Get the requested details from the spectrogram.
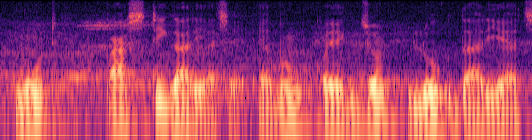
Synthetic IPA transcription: moʈʰ | pãsʈiɡaɾiat͡ʃʰḛʔebɔŋkɔekd͡ʒɔnlukd̪aɾieat͡ʃʰ

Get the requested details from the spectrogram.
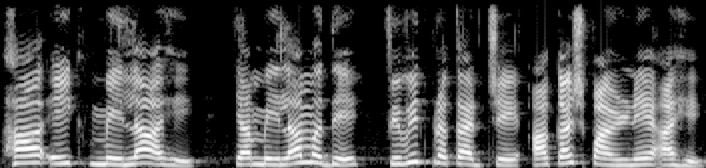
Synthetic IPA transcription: haekmelaːɦe | jamelaməd̪ʱːje | ʋiʋid̪̚ʱpɾəkaɾt͡seakaɕpaɽɳeaɦe

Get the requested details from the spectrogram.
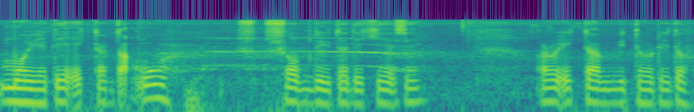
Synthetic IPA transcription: mojatɛʔɛ̰k̚tada̰ŋɔɹ | sɔb̚deɹtadekʰiasɛ | a̰ɹuʔɛk̚tabitɔɹtitɔ

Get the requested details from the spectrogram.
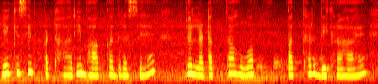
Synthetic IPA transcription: jekɪsipɐʈʰaːɾibʱaːɡ̚kad̪ɾəsɦɛ | d͡ʒoːlɐʈək̚t̪aɦʊapɐt̪ʰːəɾd̪ɪkʰɾɐɦaɦɛː

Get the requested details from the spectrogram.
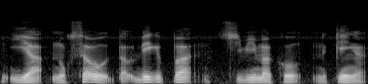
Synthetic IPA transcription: ijanɔk̚saɔd̪a̰lbeɡɯpːat͡ʃʰibimakʰɔnəkeŋa̰

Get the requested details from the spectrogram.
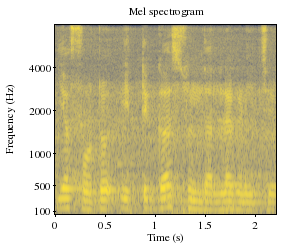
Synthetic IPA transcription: jafoʈoʔiʈːɡəsːund̪əɾləɡɳit͡ɕe

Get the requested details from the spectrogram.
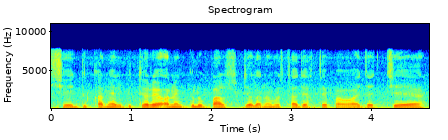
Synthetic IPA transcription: ʃejd̪ukaneɾbʱit̪oɾeɔnek̚ɡulobalsd͡ʑɔlanɔbost̪ʰad̪ekʰt̪epaoad͡ʑatːɕʰe

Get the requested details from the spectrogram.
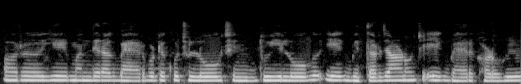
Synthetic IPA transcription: ɔːɾjeːmɐ̃nd̪ɪɾakbɛɦɾbɪʈekʊt͡ʃʰloːɡt͡ʃʰĩd̪uiloːɡeːk̚bʱɪt̪ːəɾd͡ʒaːɽ̃ot͡ʃʰeːkbʱɛɦɾkʰɐɽoɦʊio

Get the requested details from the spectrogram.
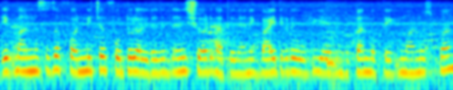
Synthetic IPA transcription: ekmannəsat͡safəɾnit͡ɕəɾfoʈolaʋit̪at̪et̪aniɕəɽɡʱat̪et̪janiek̚bajt̪ikɽeubijet̪d̪ukãnbʱəɡ̚t̪eekmaɽ̃uːspəɳ

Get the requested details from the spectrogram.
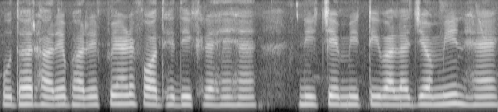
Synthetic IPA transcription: ʊd̪ʱəɾɦəɾebʱəɾepẽːɽpɔːd̪ʱed̪ɪkʰɾəɦeɦɛ̃ːniːt͡ʃemɪʈːiʋaːlad͡ʒəmiːnɦɛː

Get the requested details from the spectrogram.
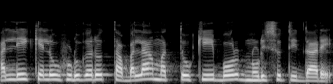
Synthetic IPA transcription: ɐlːikɛluɦuɽuɡɐɾut̪ɐbɐlamɐt̪ːukiːboːɾɖnuɽisut̪ːid̪ːaːɾe̞̰

